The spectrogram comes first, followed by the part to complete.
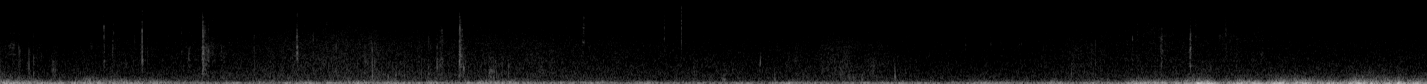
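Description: Rustling and handling noise from a hunter's clothing and kit as he moves and brings a scoped air rifle up to aim, with a few faint clicks. A low rumble runs underneath and grows louder near the end.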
